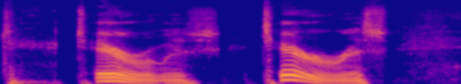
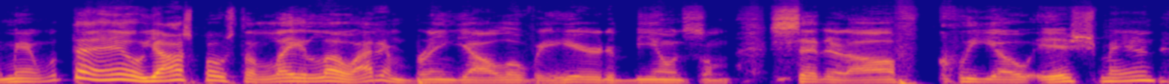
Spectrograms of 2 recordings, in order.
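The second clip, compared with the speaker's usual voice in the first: normal talking voice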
